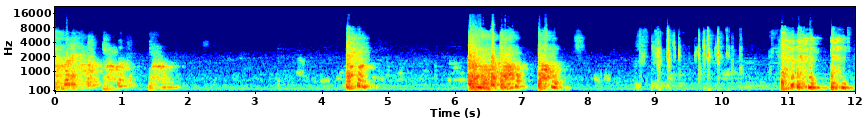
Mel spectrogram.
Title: Girl Coughing 405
